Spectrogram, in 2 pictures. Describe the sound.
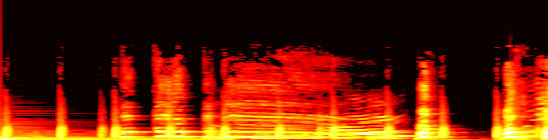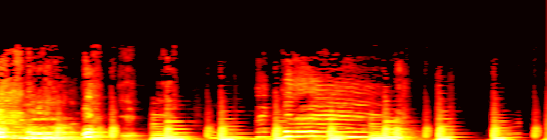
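A voice imitates animals in turn: yelping dog-like barks, a rough, drawn-out lion roar, then a run of rhythmic pig grunts, all loud and close, with a steady musical tone at the start.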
